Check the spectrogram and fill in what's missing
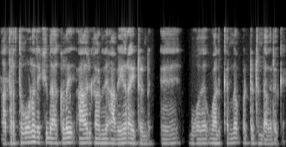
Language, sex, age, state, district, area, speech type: Malayalam, male, 18-30, Kerala, Kozhikode, rural, spontaneous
